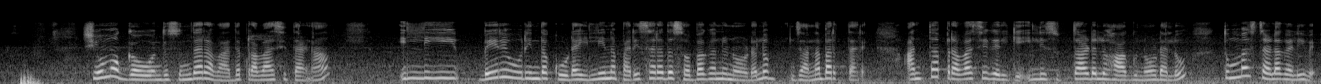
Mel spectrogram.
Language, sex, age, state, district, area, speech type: Kannada, female, 18-30, Karnataka, Shimoga, rural, spontaneous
